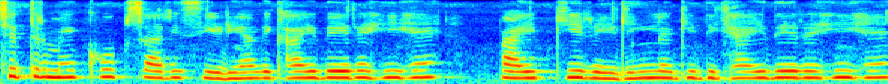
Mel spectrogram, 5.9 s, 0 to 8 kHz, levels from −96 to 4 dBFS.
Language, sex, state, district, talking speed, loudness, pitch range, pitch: Hindi, female, Chhattisgarh, Bilaspur, 170 wpm, -14 LUFS, 225-250 Hz, 235 Hz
